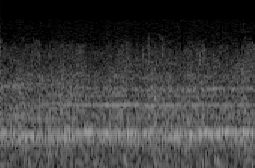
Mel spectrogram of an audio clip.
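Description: Stadium crowd cheering a boundary at a cricket match: a steady noisy wash of voices with one steady high note held over it, which stops near the end.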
